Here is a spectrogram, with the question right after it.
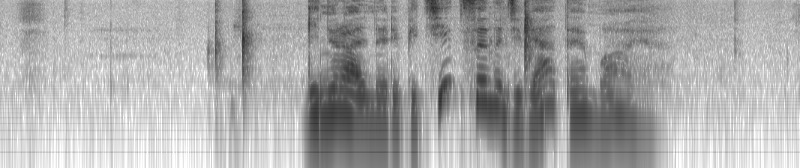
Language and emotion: Russian, positive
